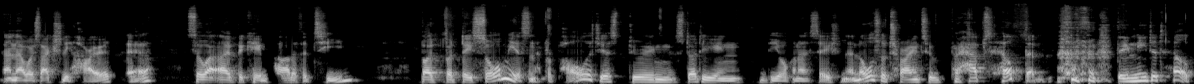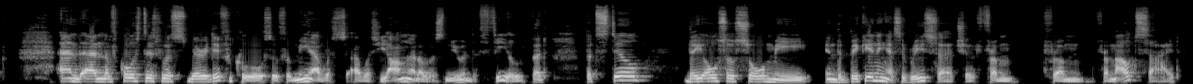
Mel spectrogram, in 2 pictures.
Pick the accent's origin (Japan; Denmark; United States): Denmark; my, my, my home country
